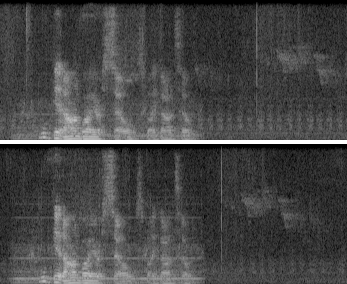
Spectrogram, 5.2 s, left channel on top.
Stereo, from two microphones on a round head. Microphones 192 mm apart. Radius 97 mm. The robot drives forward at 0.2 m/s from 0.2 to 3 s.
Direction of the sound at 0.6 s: 60° right (ahead or behind).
